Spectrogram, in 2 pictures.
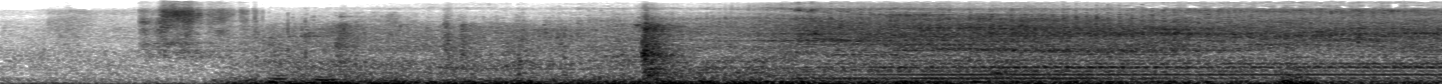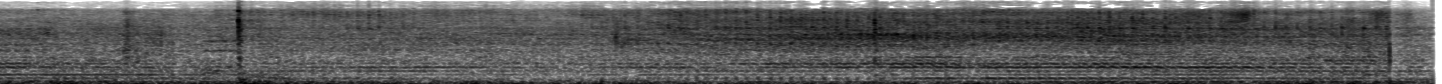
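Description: A car engine running steadily, a low rumble, with a steady hum joining it about four seconds in.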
